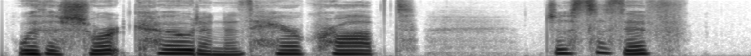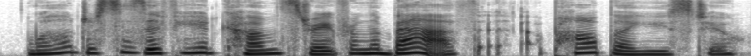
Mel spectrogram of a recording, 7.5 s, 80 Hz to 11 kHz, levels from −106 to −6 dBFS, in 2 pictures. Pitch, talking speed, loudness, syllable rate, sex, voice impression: 230 Hz, 200 wpm, -20 LUFS, 4.6 syllables/s, female, feminine, adult-like, slightly relaxed, powerful, clear, fluent, intellectual, calm, elegant, lively, slightly modest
